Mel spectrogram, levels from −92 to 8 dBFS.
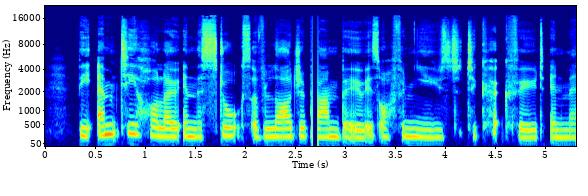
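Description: A gap at a join of encoded pieces opens at 2.67 s and lasts about 56 ms, to 2.73 s. The speech was encoded in separate pieces and joined untrimmed, so encoder delay and end padding leave a silence with smeared edges before the speech resumes where it stopped.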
